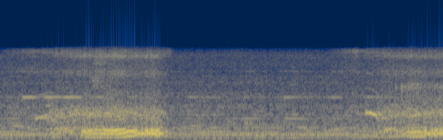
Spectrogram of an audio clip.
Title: Snoring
